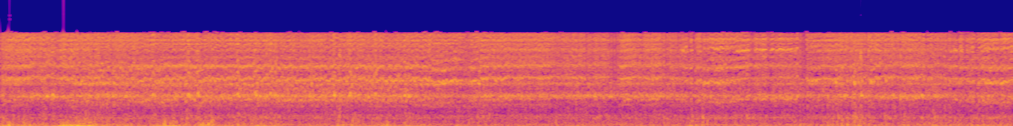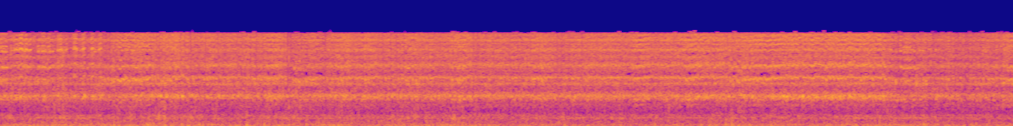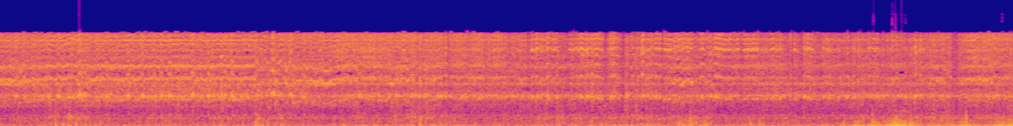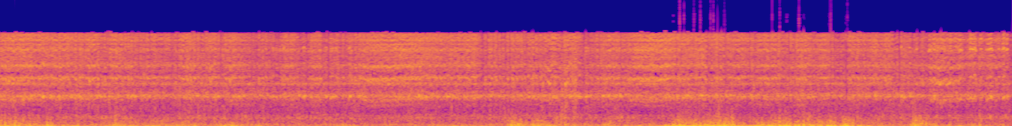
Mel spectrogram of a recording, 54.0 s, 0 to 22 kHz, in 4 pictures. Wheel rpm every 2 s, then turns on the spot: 210, 200, 200, 230, 220, 230, 230, 220, 230, 230, 230, 230, 230, 200, 190, 200, 230, 230, 230, 230, 230, 230, 230, 230, 220, 230, 220.
none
